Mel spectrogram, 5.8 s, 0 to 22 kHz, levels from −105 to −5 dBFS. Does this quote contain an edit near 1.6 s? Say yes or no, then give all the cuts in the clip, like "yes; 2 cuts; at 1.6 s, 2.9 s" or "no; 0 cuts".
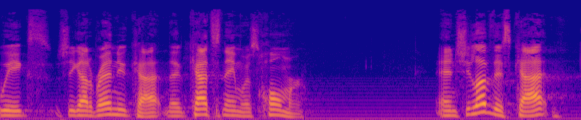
no; 0 cuts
